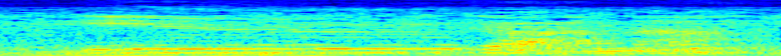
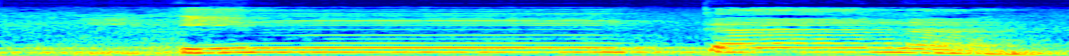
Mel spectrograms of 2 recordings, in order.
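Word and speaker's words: إن كان: Membacanya adalah in gitu aja, jangan ing salah. In kana. Gak boleh ing kana salah.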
